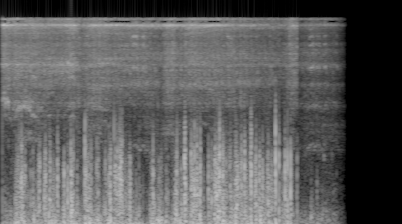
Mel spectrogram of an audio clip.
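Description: Wind buffeting the microphone, a loud uneven low rumble broken by irregular crackles and thumps; it fades out and drops to silence about five seconds in.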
